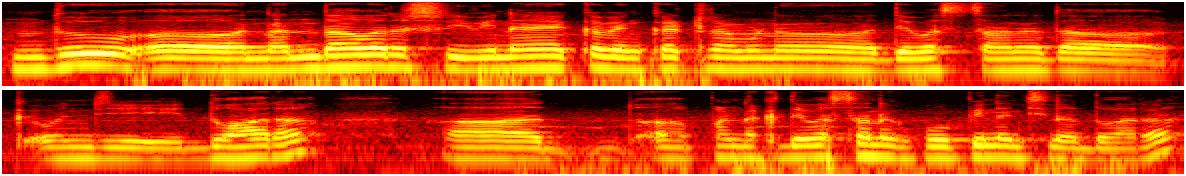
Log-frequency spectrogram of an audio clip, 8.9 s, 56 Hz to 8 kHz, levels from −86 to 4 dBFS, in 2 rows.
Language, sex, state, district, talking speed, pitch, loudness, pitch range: Tulu, male, Karnataka, Dakshina Kannada, 90 wpm, 145 Hz, -16 LUFS, 140-155 Hz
